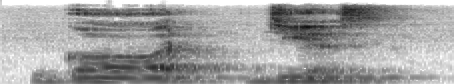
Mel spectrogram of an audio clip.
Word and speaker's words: gorgeous: पहला जी ग, दूसरा जी जो है ज के रूप में इस्तेमाल हुआ, गॉर्जियस। दोस्तों ये गॉर्जियस वर्ड जो है, इसमें आपने देखा कि जी जो है ग भी उच्चारण हो रहा है, ज भी उच्चारण हो रहा है।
